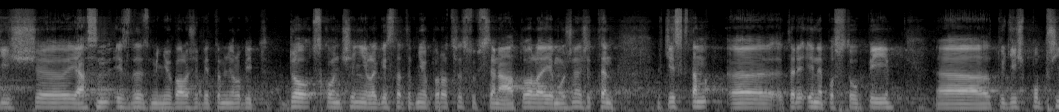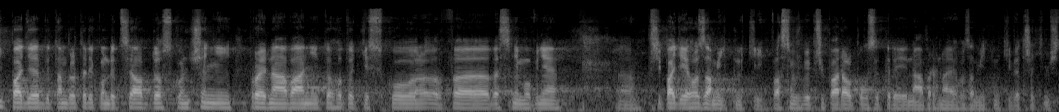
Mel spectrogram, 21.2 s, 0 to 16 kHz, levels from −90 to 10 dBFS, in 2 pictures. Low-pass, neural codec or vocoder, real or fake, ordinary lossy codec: 10.8 kHz; none; real; Opus, 16 kbps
